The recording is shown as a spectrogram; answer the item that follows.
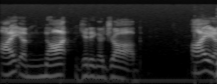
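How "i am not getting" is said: ordinary delivery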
